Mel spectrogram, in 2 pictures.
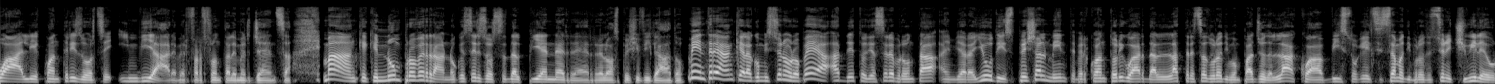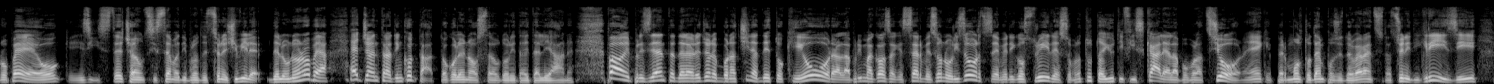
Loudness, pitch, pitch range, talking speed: -18 LUFS, 125 Hz, 105-160 Hz, 210 wpm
